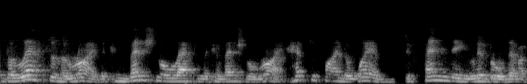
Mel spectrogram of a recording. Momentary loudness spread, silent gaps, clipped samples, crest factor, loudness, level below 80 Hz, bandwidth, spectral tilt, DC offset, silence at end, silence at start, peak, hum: 8 LU; none; under 0.1%; 18 dB; -26 LUFS; -68 dBFS; 5.8 kHz; -6.5 dB/octave; under 0.1%; 0 s; 0 s; -8 dBFS; none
